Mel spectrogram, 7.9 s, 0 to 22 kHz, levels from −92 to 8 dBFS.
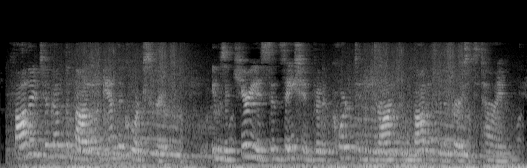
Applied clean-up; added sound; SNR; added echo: none; Motorcycle / Engine; 8 dB; reverberation time 0.4 s.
